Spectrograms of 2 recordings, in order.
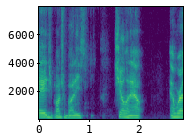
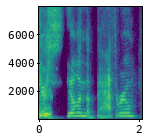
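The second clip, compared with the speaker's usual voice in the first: slow, stretched incredulous retort, louder on "You're not even"; mock disbelief; 5 semitones higher, 4 dB louder, slower than usual. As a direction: sneer back at the attendant in disbelief. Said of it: "in my head, I'm like".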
